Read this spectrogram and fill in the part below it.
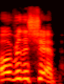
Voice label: generic, teengirl, voice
